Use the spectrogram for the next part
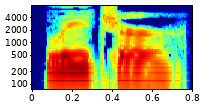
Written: leacher

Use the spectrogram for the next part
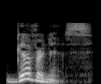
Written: governess

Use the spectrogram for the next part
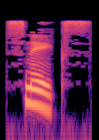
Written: snakes

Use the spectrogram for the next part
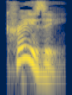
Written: crazy

